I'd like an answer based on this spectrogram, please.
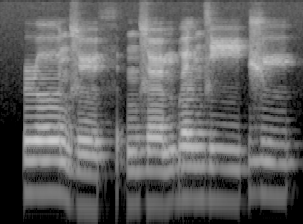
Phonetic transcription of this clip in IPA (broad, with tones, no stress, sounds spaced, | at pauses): ɹ oː˦ n z ø˨ θ | n z œ˨ m b ə˦ l n z i˦ | ʒ y˦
